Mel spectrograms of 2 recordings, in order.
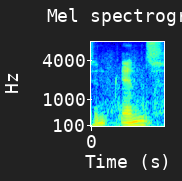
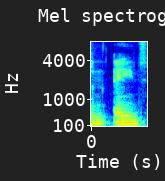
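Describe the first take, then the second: First: The vowel is a plain short 'e'. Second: The vowel is the diphthong 'ei'. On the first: The speaker calls it wrong. "Niet een end. Dat is ook Twents" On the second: The speaker calls it right. "Lars, een eind"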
